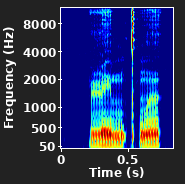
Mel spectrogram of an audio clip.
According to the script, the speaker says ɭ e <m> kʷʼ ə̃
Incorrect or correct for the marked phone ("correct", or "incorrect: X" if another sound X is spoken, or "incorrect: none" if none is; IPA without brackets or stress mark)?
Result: correct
